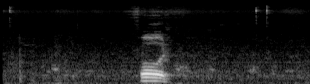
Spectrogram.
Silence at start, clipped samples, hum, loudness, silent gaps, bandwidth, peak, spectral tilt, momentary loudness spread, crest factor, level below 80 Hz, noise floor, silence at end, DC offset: 1.4 s; under 0.1%; none; -14 LUFS; none; 16 kHz; -2 dBFS; -7 dB/octave; 25 LU; 18 dB; -54 dBFS; -47 dBFS; 1.4 s; under 0.1%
